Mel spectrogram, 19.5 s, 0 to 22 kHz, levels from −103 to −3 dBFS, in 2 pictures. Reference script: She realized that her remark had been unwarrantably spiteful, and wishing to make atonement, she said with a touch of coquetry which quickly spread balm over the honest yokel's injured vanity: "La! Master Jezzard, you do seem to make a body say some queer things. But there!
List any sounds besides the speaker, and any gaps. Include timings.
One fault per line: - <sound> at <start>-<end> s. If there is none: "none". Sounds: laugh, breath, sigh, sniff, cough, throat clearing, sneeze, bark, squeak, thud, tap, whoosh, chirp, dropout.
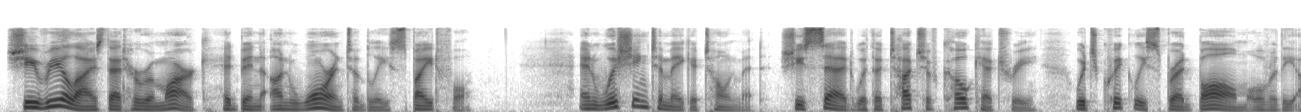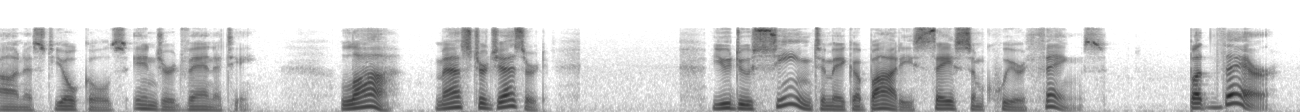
none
